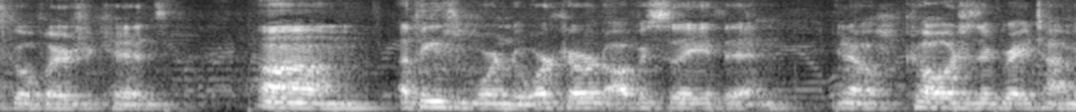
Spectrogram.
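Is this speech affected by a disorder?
Yes: ALS; finger dexterity loss onset; very slow progression, onset 1-2 years before diagnosis, still walking.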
